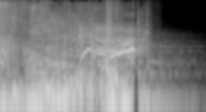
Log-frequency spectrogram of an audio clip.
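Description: A magical energy blast roars and whooshes loudly.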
